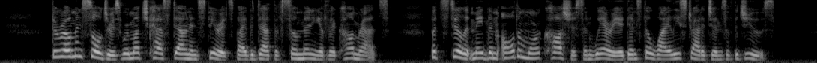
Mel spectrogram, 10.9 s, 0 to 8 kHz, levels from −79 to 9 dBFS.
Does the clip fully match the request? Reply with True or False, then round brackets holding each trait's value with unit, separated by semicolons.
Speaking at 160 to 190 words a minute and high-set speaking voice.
False (200 wpm; 220 Hz)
